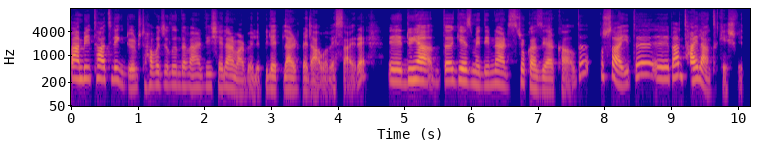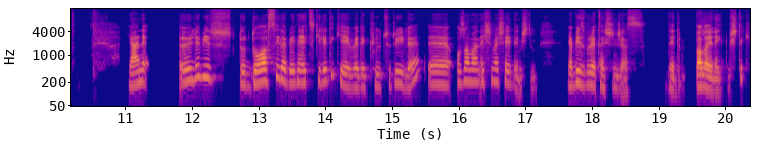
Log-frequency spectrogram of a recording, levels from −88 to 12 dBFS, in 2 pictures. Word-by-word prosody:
ben 245 Hz, -1 st, +7 dB
bir 250 Hz, 0 st, 0 dB
tatile 245 Hz, -2 st, +3 dB
gidiyorum. 165 Hz, -7 st, -4 dB
İşte, 160 Hz, +3 st, -11 dB
havacılığın 175 Hz, 0 st, -5 dB
da 165 Hz, 0 st, -4 dB
verdiği 155 Hz, +2 st, -5 dB
şeyler 150 Hz, -1 st, 0 dB
var. 115 Hz, -4 st, -3 dB
Böyle, 235 Hz, -1 st, -9 dB
biletler -, -, -1 dB
bedava -, -, -3 dB
vs. -, -, -5 dB, 0.7 s
eee, 210 Hz, -1 st, +1 dB
dünyada 215 Hz, -2 st, +6 dB
gezmediğim 195 Hz, -5 st, 0 dB
neredeyse 180 Hz, -4 st, +1 dB
çok 200 Hz, -, -2 dB
az 135 Hz, -2 st, +2 dB
yer 125 Hz, -1 st, 0 dB
kaldı. 310 Hz, +3 st, -5 dB, 0.2 s
Bu -, -, -5 dB
sayede, 295 Hz, -, +3 dB
eee, 245 Hz, -1 st, 0 dB
ben 285 Hz, +2 st, +4 dB
Tayland'ı 225 Hz, +2 st, +6 dB
keşfettim. -, -, -7 dB, 0.8 s
Yani, 180 Hz, +4 st, +3 dB, 0.5 s
öyle 230 Hz, +7 st, 0 dB
bir 270 Hz, -3 st, -2 dB
do 180 Hz, -3 st, -6 dB
doğasıyla 215 Hz, +3 st, +4 dB
beni 195 Hz, +1 st, -2 dB
etkiledi 210 Hz, +7 st, -3 dB
ki 155 Hz, -, -3 dB
ve 155 Hz, -1 st, -1 dB
de 150 Hz, 0 st, -6 dB
kültürüyle, 175 Hz, +3 st, -6 dB
eee, 180 Hz, -1 st, -2 dB
o 195 Hz, -, -7 dB
zaman 210 Hz, 0 st, -1 dB
eşime 215 Hz, +1 st, -5 dB
şey 200 Hz, -3 st, -3 dB
demiştim, -, -, -8 dB, 0.4 s
“Ya, 165 Hz, +1 st, -1 dB
biz 195 Hz, -3 st, +1 dB
buraya 175 Hz, -1 st, +2 dB
taşınacağız,” 150 Hz, -2 st, -5 dB, 0.4 s
dedim. -, -, -9 dB, 0.2 s
Balayına 150 Hz, -6 st, +7 dB
gitmiştik, 120 Hz, -, -6 dB
195 Hz, 155 wpm, -26 LUFS, 165-225 Hz, 0.8 s, ben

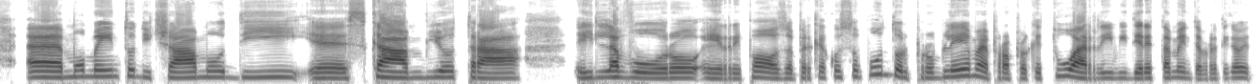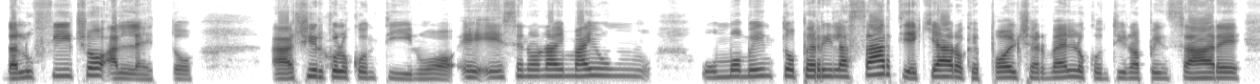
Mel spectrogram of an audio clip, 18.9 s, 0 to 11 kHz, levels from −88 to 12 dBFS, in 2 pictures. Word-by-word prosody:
ehm, 190 Hz, 0 st, +4 dB
momento 215 Hz, +2 st, -4 dB
diciamo 185 Hz, 0 st, 0 dB
di, 190 Hz, +1 st, -9 dB
ehm, 170 Hz, 0 st, -1 dB
scambio 185 Hz, +1 st, +3 dB
tra 165 Hz, -2 st, +3 dB, 0.4 s
il 180 Hz, +1 st, -7 dB
lavoro 175 Hz, -3 st, 0 dB
e 165 Hz, -, -5 dB
il 155 Hz, -, -3 dB
riposo. 160 Hz, +1 st, -3 dB
Perché 170 Hz, +4 st, -9 dB
a -, -, -11 dB
questo 205 Hz, +1 st, -10 dB
punto 270 Hz, +2 st, -7 dB
il 185 Hz, -, -7 dB
problema 205 Hz, +6 st, -2 dB
è -, -, +1 dB
proprio 160 Hz, -1 st, -6 dB
che 165 Hz, -, -10 dB
tu 225 Hz, 0 st, -5 dB
arrivi 170 Hz, -1 st, +1 dB
direttamente, 170 Hz, 0 st, -4 dB
praticamente, 160 Hz, +4 st, -8 dB
dall'ufficio 230 Hz, +8 st, +1 dB
al 160 Hz, -4 st, +2 dB
letto 140 Hz, 0 st, -5 dB, 0.6 s
a 155 Hz, 0 st, +6 dB
circolo 200 Hz, 0 st, 0 dB
continuo. 150 Hz, -5 st, -6 dB
E 190 Hz, -1 st, -2 dB
e -, -, -5 dB
se 225 Hz, -, -7 dB
non 220 Hz, 0 st, -4 dB
hai 225 Hz, 0 st, +4 dB
mai 225 Hz, +1 st, +2 dB
un 230 Hz, -3 st, -10 dB, 0.4 s
un 190 Hz, +1 st, -8 dB
momento 220 Hz, +2 st, -1 dB
per 215 Hz, -1 st, +2 dB
rilassarti 225 Hz, +2 st, +5 dB
è -, -, +5 dB
chiaro 210 Hz, +1 st, +4 dB
che 165 Hz, -, -7 dB
poi 185 Hz, +3 st, +1 dB
il 185 Hz, -, 0 dB
cervello 185 Hz, +3 st, 0 dB
continua 170 Hz, 0 st, -5 dB
a -, -, -11 dB
pensare 170 Hz, +1 st, +3 dB
185 Hz, 160 wpm, -22 LUFS, 170-210 Hz, 0.6 s, a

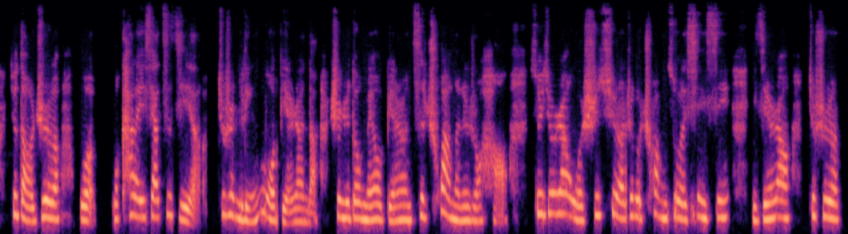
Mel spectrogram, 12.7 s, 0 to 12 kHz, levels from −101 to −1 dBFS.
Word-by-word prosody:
就 285 Hz, -2 st, +1 dB
导 220 Hz, -8 st, +3 dB
致 250 Hz, +6 st, +3 dB
了 225 Hz, -2 st, +4 dB, 0.3 s
我 205 Hz, -2 st, +3 dB, 0.2 s
我 220 Hz, -, -3 dB
看 280 Hz, +5 st, -1 dB
了 260 Hz, -, +2 dB
一 -, -, 0 dB
下 250 Hz, 0 st, +2 dB
自 275 Hz, +3 st, -5 dB
己 205 Hz, -9 st, +1 dB, 0.4 s
就 295 Hz, -, -5 dB
是 285 Hz, 0 st, +1 dB
临 205 Hz, -6 st, +2 dB
摹 245 Hz, -6 st, +1 dB
别 180 Hz, -4 st, 0 dB
人 185 Hz, 0 st, -3 dB
的， 160 Hz, -, -4 dB, 0.2 s
甚 255 Hz, -2 st, +1 dB
至 230 Hz, -, +4 dB
都 235 Hz, 0 st, +2 dB
没 210 Hz, -2 st, +3 dB
有 215 Hz, 0 st, +2 dB
别 200 Hz, -1 st, -1 dB
人 210 Hz, +1 st, +1 dB
自 260 Hz, +6 st, -1 dB
创 300 Hz, -1 st, +1 dB
的 210 Hz, -2 st, +3 dB
那 200 Hz, +1 st, +1 dB
种 195 Hz, 0 st, -3 dB
好。 -, -, -6 dB, 0.4 s
所 300 Hz, -, -2 dB
以 295 Hz, -, +2 dB
就 305 Hz, -, 0 dB
让 300 Hz, -3 st, +1 dB
我 205 Hz, -3 st, +2 dB
失 275 Hz, +7 st, 0 dB
去 280 Hz, +3 st, -4 dB
了 230 Hz, -4 st, +2 dB
这 265 Hz, +4 st, 0 dB
个 255 Hz, -2 st, +2 dB
创 250 Hz, -1 st, -2 dB
作 245 Hz, +2 st, 0 dB
的 220 Hz, -, +2 dB
信 235 Hz, +3 st, 0 dB
心， 245 Hz, +2 st, -2 dB, 0.3 s
以 200 Hz, -, 0 dB
及 215 Hz, +2 st, +1 dB
让 235 Hz, +1 st, +2 dB, 0.3 s
就 270 Hz, -, -1 dB
是， 245 Hz, -4 st, +2 dB
230 Hz, 245 characters per minute, -23 LUFS, 205-265 Hz, 0.4 s, 了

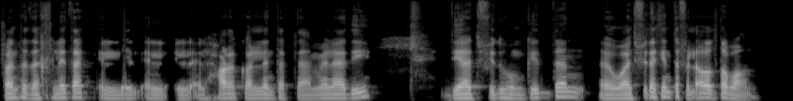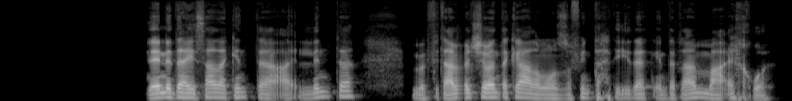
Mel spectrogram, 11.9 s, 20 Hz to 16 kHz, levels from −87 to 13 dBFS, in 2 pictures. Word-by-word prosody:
فأنت 115 Hz, +3 st, +2 dB
دَخلتك 120 Hz, +1 st, 0 dB
ال 100 Hz, 0 st, -5 dB
ال 95 Hz, 0 st, -5 dB
الحركة 100 Hz, +2 st, +1 dB
اللي 100 Hz, +1 st, 0 dB
أنت 100 Hz, -, -6 dB
بتعملها 100 Hz, +3 st, -1 dB
دي، 125 Hz, +8 st, -3 dB, 0.5 s
دي 105 Hz, +1 st, +4 dB
هتفيدهم 110 Hz, -2 st, -3 dB
جدًا 120 Hz, +4 st, -3 dB
وهتفيدك 100 Hz, +7 st, +1 dB
أنت 135 Hz, -2 st, +1 dB
في 120 Hz, -, -12 dB
الأول 120 Hz, -1 st, +3 dB
طبعًا. -, -, 0 dB, 1.4 s
لأن 120 Hz, +3 st, +8 dB
ده 130 Hz, -, +7 dB
هيساعدك 125 Hz, +1 st, +3 dB
أنت 130 Hz, -3 st, -5 dB, 0.3 s
اللي 100 Hz, +7 st, -4 dB
أنت 150 Hz, +2 st, -3 dB, 0.4 s
ما 95 Hz, -, -4 dB
بتتعاملش 115 Hz, +7 st, +2 dB
أنت 125 Hz, 0 st, +5 dB
كده 125 Hz, 0 st, +3 dB
على 110 Hz, -, +3 dB
موظفين 100 Hz, +4 st, -4 dB
تحت -, -, -7 dB
إيدك، 105 Hz, +1 st, -3 dB
أنت 95 Hz, +2 st, -5 dB
بتتعامل 115 Hz, +4 st, 0 dB
مع 95 Hz, -4 st, +1 dB
إخوة، -, -, -6 dB
110 Hz, 175 wpm, -25 LUFS, 100-125 Hz, 1.4 s, لأن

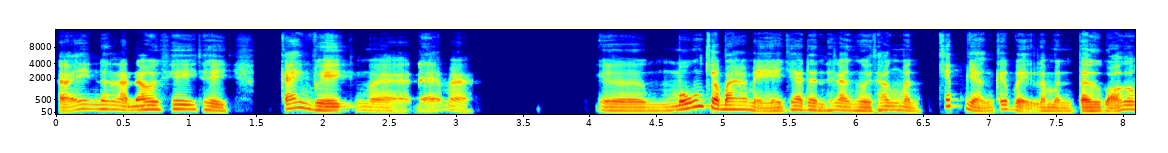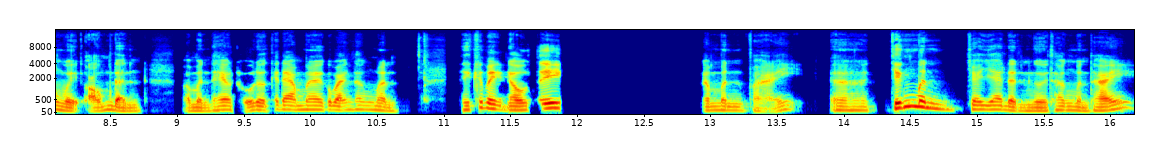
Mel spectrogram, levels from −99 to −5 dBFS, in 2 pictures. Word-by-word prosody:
Đấy, 160 Hz, +1 st, 0 dB
nên 155 Hz, -1 st, -2 dB
là 130 Hz, -, +1 dB
đôi 135 Hz, +4 st, +3 dB
khi 155 Hz, +1 st, -1 dB
thì 115 Hz, -6 st, -1 dB, 0.4 s
cái 185 Hz, +4 st, +2 dB
việc 115 Hz, -5 st, +2 dB
mà 105 Hz, -5 st, -4 dB
để -, -, -3 dB
mà, -, -, -4 dB, 1.0 s
ừ, 105 Hz, -2 st, 0 dB
muốn 125 Hz, -, +2 dB
cho -, -, +6 dB
ba 145 Hz, -1 st, +3 dB
mẹ, 95 Hz, -5 st, -1 dB
gia 130 Hz, +6 st, 0 dB
đình 120 Hz, -4 st, -1 dB
hay 120 Hz, -, -6 dB
là 115 Hz, -, +2 dB
người 110 Hz, -2 st, -1 dB
thân 125 Hz, +2 st, -3 dB
mình 105 Hz, -4 st, -2 dB, 0.2 s
chấp 250 Hz, -, -1 dB
nhận 100 Hz, 0 st, -1 dB
cái 150 Hz, -, -1 dB
việc -, -, 0 dB
là 105 Hz, -, -2 dB
mình 95 Hz, -2 st, -4 dB
từ 105 Hz, +1 st, +3 dB
bỏ 105 Hz, -, +1 dB
công 145 Hz, -4 st, 0 dB
việc 105 Hz, -, +1 dB
ổn 135 Hz, -, -1 dB
định, 100 Hz, -4 st, +1 dB, 0.3 s
mà 95 Hz, -, -8 dB
mình 100 Hz, -2 st, -2 dB
theo 130 Hz, +2 st, +1 dB
đuổi -, -, -1 dB
được 125 Hz, -, +2 dB
cái 145 Hz, -, -7 dB
đam 135 Hz, -1 st, +1 dB
mê 135 Hz, 0 st, +1 dB
của 135 Hz, -, -4 dB
bản 130 Hz, +1 st, +1 dB
thân 140 Hz, -2 st, -6 dB
mình, 115 Hz, -5 st, -2 dB, 0.5 s
thì 130 Hz, -, -2 dB
cái -, -, -1 dB
việc 165 Hz, -5 st, +6 dB
đầu 125 Hz, 0 st, +4 dB
ti 185 Hz, +3 st, +8 dB, 1.1 s
là 115 Hz, -, -3 dB
mình 115 Hz, -2 st, -4 dB
phải, -, -, -6 dB, 0.2 s
à, 120 Hz, -1 st, -4 dB, 0.2 s
chứng 220 Hz, +7 st, +8 dB
minh 170 Hz, -, +4 dB
cho 150 Hz, -, -1 dB
gia 140 Hz, 0 st, +1 dB
đình 105 Hz, -5 st, -1 dB
người 100 Hz, -1 st, 0 dB
thân 125 Hz, +2 st, -4 dB
mình 110 Hz, -3 st, -3 dB
thấy 115 Hz, -, +1 dB
125 Hz, 240 wpm, -23 LUFS, 105-145 Hz, 1.1 s, ti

